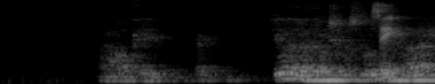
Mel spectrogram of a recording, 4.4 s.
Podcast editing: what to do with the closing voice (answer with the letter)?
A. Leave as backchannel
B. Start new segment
A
